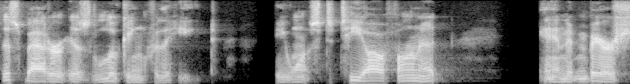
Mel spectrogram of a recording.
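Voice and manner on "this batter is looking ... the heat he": ordinary delivery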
